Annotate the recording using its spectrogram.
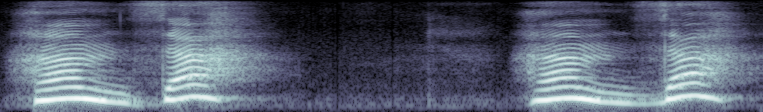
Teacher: ہا کو سینے کی جانب جو حلق ہے وہاں سے ہا ادا کیا جاتا ہے۔ حمزہ حمزہ، حلق کے آخر سے جو سینے کی طرف ہے اسی جگہ سے حمزہ بھی پڑھا جاتا ہے۔ ہا اور حمزہ کا ایک ہی مخرج ہے۔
